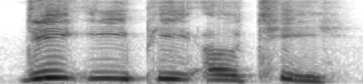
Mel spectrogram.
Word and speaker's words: depot: This is like D-E-P-O-T. Pronounced depot.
